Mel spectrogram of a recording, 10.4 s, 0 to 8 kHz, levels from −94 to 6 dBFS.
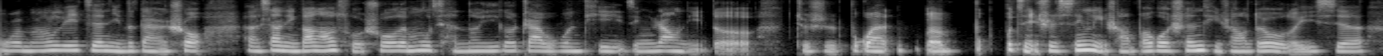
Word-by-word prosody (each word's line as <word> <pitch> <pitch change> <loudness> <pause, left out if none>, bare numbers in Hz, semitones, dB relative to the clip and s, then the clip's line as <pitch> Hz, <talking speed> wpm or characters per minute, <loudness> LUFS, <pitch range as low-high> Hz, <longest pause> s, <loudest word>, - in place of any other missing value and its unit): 我 200 -1 -3
能 200 +3 0
理 220 0 +2
解 220 -1 0
你 200 -2 +1
的 190 - -1
感 185 -2 -2
受。 200 +2 +2 0.3
呃， 200 -3 -3
像 215 +3 +2
你 195 -2 +2
刚 200 +1 +3
刚 200 +2 +3
所 190 -6 -5
说 200 +2 -1
的， 200 - +1
目 210 +2 +2
前 200 -3 -5
的 185 +1 -1
一 190 0 -1
个 195 0 -3
债 195 -1 -1
务 180 0 -4
问 185 -1 -1
题 185 0 -4
已 180 - -6
经 180 -2 -5
让 190 -1 0
你 - - -10
的 - - -4 0.3
就 90 - -5
是 90 -1 -5
不 - - -4
管 195 -4 +4 0.3
呃， - - +4 0.2
不 - - -6
不 255 - +4
仅 240 -6 +2
是 200 - +1
心 230 +5 +6
理 210 -3 +4
上， 175 -1 -3
包 190 +1 +1
括 200 0 +3
身 210 +2 +3
体 210 -4 -1
上 180 0 -2
都 185 +1 -1
有 190 -3 +3
了 - - -3
一 - - -3
些 185 -1 -2
195 Hz, 300 characters per minute, -23 LUFS, 185-205 Hz, 0.3 s, 心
